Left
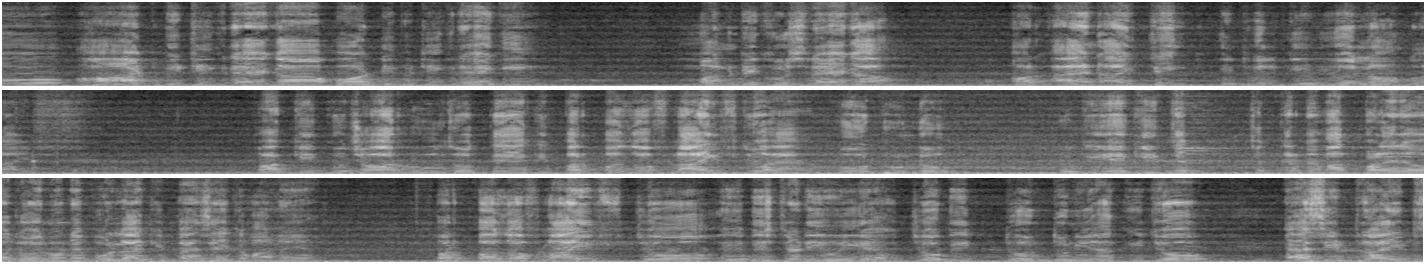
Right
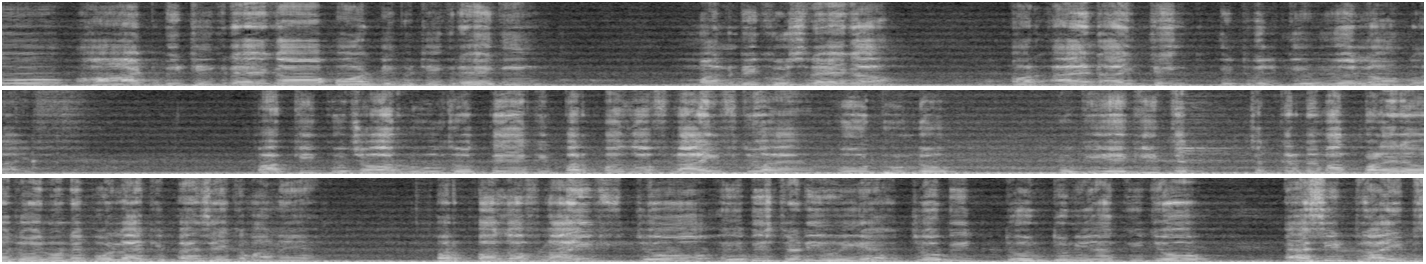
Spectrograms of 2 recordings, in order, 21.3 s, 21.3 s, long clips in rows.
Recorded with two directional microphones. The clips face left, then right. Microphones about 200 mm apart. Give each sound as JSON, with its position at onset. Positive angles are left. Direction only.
{"t": 0.0, "sound": "a man's voice", "side_deg": -60}
{"t": 8.4, "sound": "a man's voice", "side_deg": -60}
